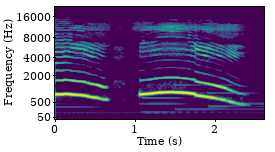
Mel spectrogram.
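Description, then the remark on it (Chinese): A voice imitates a fox's howl with two drawn-out, wavering wails: a short one, a brief pause, then a longer cry that slides downward in pitch. It is loud and has no other talking. “听着，我们狐狸是这样叫的：呜呜。”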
